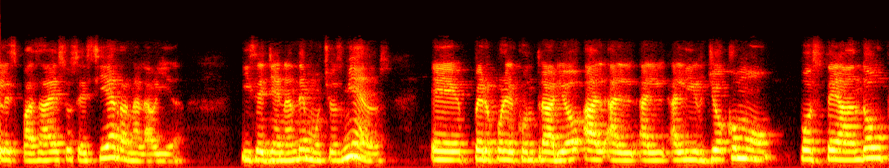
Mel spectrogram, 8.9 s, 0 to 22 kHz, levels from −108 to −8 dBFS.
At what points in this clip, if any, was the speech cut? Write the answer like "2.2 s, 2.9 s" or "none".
none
